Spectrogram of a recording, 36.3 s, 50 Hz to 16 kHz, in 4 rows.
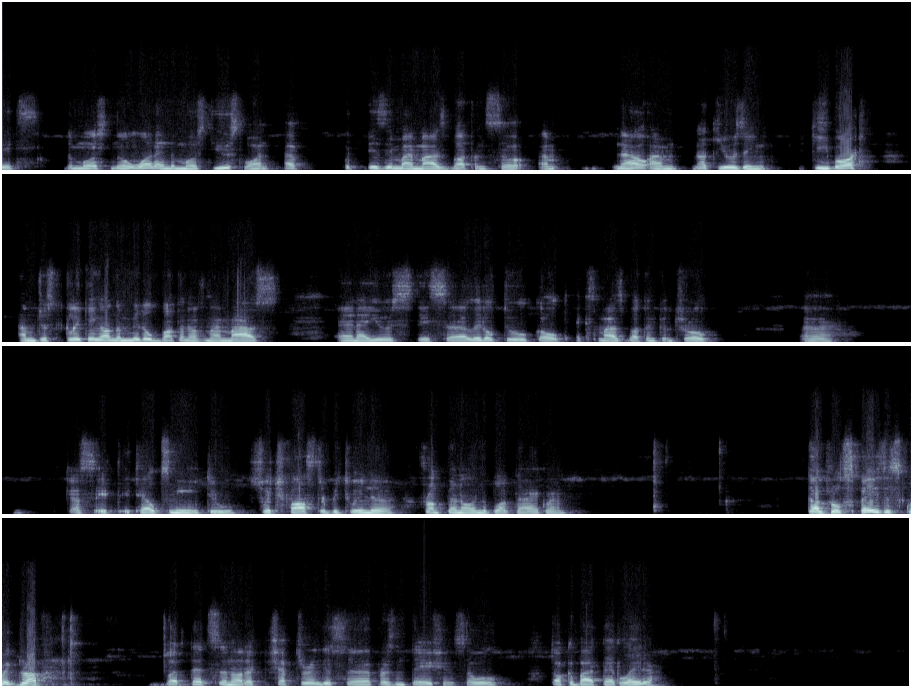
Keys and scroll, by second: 5.0 ctrl+e, 5.2 ctrl+e, 7.9 ctrl+e, 28.0 ctrl+space, 28.8 Escape.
